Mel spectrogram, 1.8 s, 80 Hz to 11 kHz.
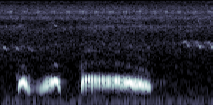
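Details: Spotted dove calling in the 'kuk 1' lure style: a quick double coo followed after a short gap by a single long, even, slightly falling coo. No other clear sounds.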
